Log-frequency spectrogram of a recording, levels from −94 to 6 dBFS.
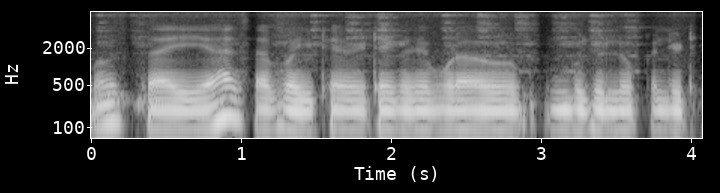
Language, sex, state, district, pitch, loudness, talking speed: Hindi, male, Uttar Pradesh, Varanasi, 95 Hz, -16 LUFS, 160 wpm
